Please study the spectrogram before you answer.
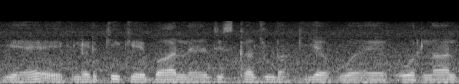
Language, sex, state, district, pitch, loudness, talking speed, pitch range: Hindi, male, Rajasthan, Bikaner, 110 Hz, -17 LUFS, 170 wpm, 105-115 Hz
